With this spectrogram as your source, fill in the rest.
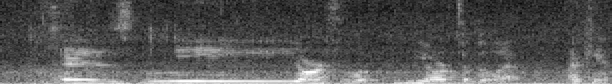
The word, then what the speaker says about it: Nyarlathotep: god's name is Nyarlathotep. I can't say it, but she says it right. Nyarlathotep.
